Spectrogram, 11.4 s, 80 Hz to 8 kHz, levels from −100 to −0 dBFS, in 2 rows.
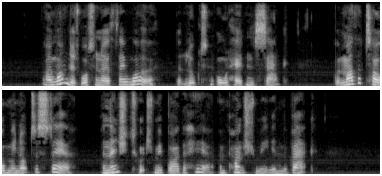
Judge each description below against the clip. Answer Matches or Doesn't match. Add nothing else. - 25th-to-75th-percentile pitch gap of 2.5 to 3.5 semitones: Doesn't match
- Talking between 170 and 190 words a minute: Matches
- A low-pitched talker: Doesn't match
